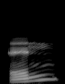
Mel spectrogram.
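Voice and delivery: "إن" ending in a held N; shadda sounded. Shown as a demonstration. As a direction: hum on the doubled N of "إن". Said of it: "ننطق الشدة". («إن» بنون مشددة ساكنة)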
